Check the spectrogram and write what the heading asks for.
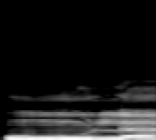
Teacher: ya panjangkan empat ketukan cara bacanya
